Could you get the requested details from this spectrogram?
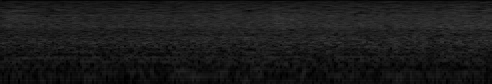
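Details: Table fan running at good speed after capacitor replacement fixed the humming: steady, even airy hum with no droning or stalling; normal running.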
